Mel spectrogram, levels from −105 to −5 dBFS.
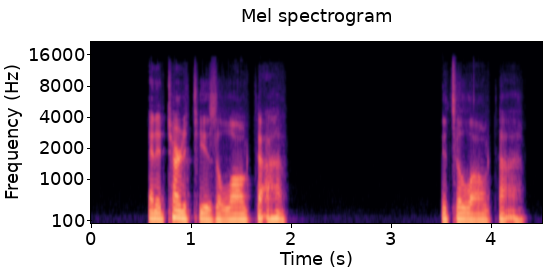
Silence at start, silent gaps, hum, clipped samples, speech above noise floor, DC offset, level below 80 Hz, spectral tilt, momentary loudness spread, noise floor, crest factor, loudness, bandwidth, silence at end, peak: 0.6 s; none; none; under 0.1%; over 67 dB; under 0.1%; -64 dBFS; -8.5 dB/octave; 9 LU; under -90 dBFS; 16 dB; -25 LUFS; 9.8 kHz; 0.2 s; -10 dBFS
